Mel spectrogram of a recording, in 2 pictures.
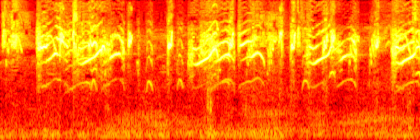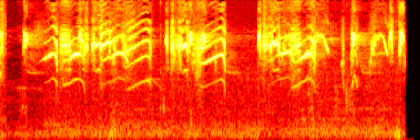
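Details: Sogon ontong trapping lure call from Indonesia, noisy and insistent: busy high chatter mixed with repeated hooked whistles that rise then drop, delivered in phrases of one to two seconds separated by short gaps.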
